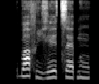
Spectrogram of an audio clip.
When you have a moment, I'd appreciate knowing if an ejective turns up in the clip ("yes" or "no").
no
